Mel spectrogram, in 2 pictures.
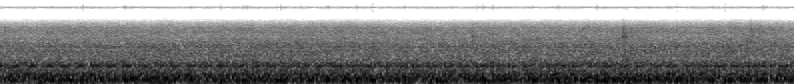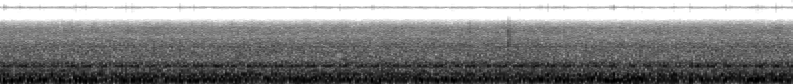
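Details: Heat pump with electric heat, top panel removed: loud constant heavy rumble with a steady hum, no rise or fall; the blower fan wheel is damaged and cannot be removed without ripping the whole unit apart.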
